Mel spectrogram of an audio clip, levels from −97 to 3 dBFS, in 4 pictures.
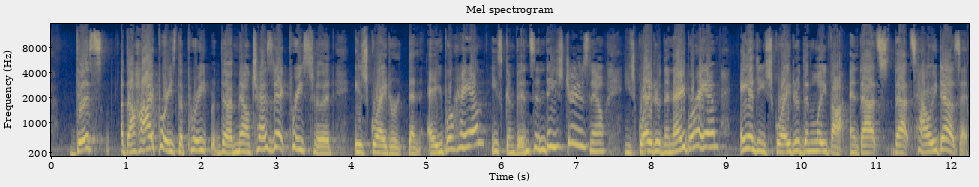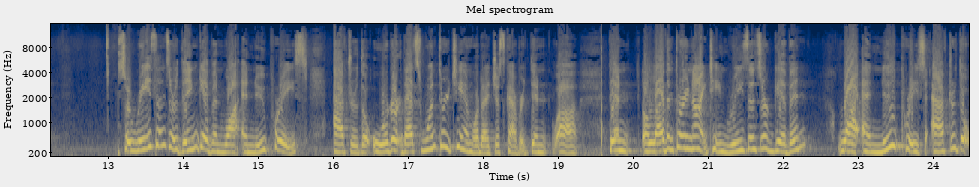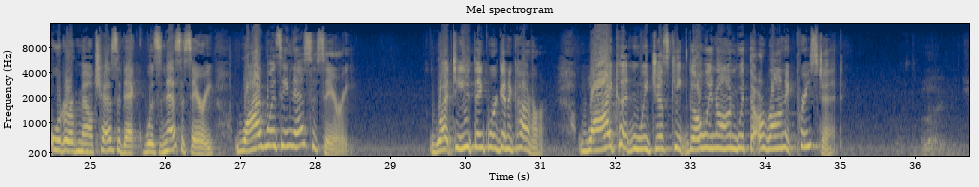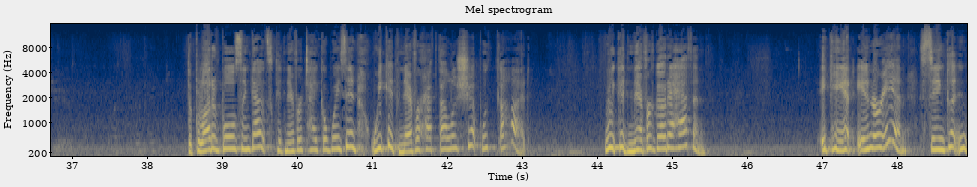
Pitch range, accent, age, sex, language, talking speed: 205-310 Hz, American, 50-69, female, English, 155 wpm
